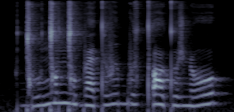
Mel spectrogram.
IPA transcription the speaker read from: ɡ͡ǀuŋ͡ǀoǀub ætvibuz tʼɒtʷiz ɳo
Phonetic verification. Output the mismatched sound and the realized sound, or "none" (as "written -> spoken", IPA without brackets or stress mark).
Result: ǀ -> ŋ͡ǀ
